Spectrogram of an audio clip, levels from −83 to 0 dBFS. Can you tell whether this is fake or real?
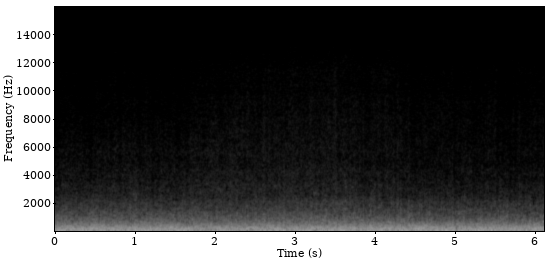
fake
